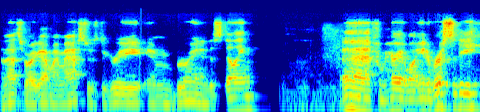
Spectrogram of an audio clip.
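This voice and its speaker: With an American accent, a man speaks at a fairly low pitch and a moderate pace. His pitch varies by an ordinary amount. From US West Coast, Portland, Oregon. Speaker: master distiller. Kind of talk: casual interview. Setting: video call.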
